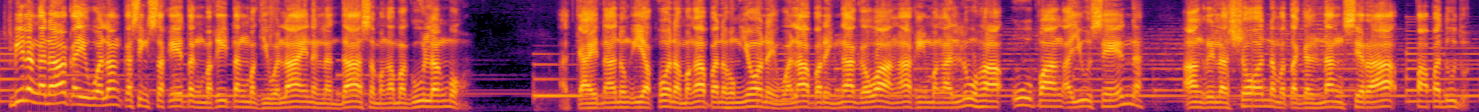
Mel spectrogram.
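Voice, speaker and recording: A man reading a letter aloud as dramatic first-person narration for a radio drama. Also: fairly high pitch. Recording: clear background music under voice. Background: music.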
